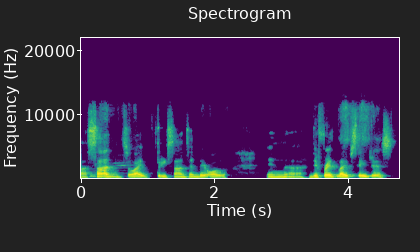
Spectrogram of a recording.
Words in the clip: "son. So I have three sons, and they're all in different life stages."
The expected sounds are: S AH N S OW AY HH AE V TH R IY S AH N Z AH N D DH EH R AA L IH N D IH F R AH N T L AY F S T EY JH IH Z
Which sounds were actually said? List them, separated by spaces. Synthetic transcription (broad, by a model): S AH N S OW AY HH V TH R IY S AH N S AH N D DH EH R AA L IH N D IH F R AH N T L AY F S T EY JH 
